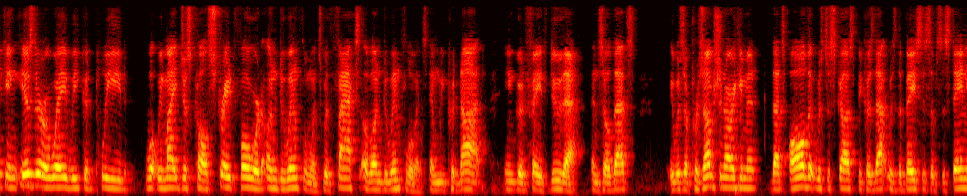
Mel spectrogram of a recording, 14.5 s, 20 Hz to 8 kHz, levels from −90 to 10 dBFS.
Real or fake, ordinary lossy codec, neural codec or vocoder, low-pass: real; MP3, 48 kbps; none; 7.2 kHz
